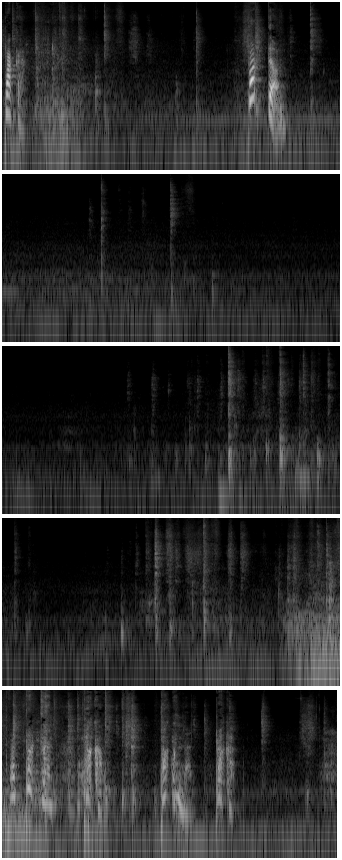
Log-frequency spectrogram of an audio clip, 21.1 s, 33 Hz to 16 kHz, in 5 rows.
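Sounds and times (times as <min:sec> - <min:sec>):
clicks and scuffles on hard floor: 0:00.2 - 0:04.1, 0:10.0 - 0:13.2, 0:14.0 - 0:21.0.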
